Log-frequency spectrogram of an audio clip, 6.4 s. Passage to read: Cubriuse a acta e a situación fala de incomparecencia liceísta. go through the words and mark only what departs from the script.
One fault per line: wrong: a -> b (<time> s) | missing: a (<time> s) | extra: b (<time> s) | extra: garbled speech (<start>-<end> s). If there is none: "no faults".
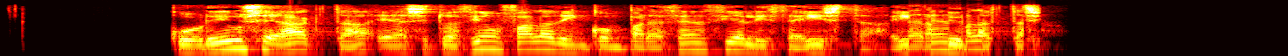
extra: garbled speech (4.4-5.2 s)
